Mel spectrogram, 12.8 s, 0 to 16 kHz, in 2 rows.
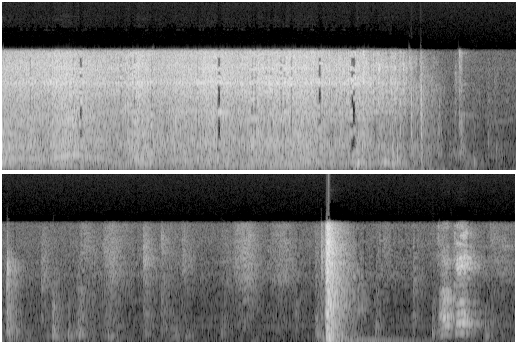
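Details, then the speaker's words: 1989 Ford Ranger 2.9L, sat 8–9 years, first run after revival prep: runs steady about five seconds with even beat, no knock or rattle, then shuts off; builds oil pressure, sounds decent for a clattery 2.9. "built oil pressure the motor actually sounded pretty reasonable for a 2.9 these are known for being a little bit clattery they make some noise and this one sounded pretty decent"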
